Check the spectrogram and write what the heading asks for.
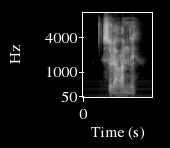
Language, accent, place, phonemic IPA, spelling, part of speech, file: French, France, Lyon, /sə la ʁam.ne/, se la ramener, verb, LL-Q150 (fra)-se la ramener.wav
- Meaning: to show off, to be full of oneself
